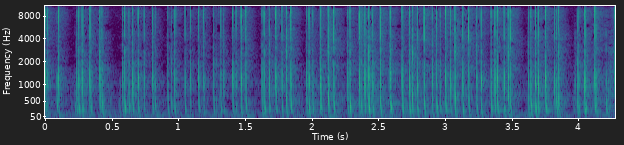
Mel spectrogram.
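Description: Long nails grip and tap a hollow, empty clear PVC zippered cosmetic pouch with pink trim, held up close. The result is a quick, uneven run of soft crinkly taps and plasticky rubbing, with a low-mid body and very little high sparkle.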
